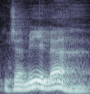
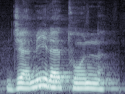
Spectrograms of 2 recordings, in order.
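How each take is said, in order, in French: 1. Le mot se termine par un son h doux. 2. Le mot se termine par un son t suivi d'une terminaison. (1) "j'ai fait un ha sakin" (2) "j'ai bien prononcé le ta marbuta"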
